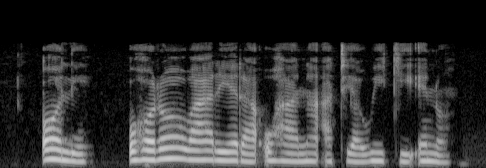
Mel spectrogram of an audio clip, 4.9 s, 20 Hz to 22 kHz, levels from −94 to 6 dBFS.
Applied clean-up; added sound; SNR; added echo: none; none; none; none.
